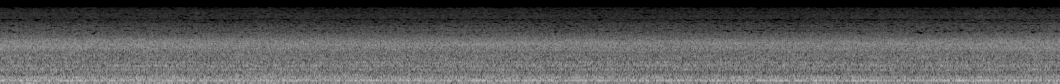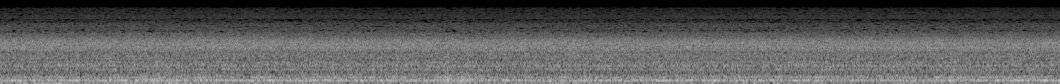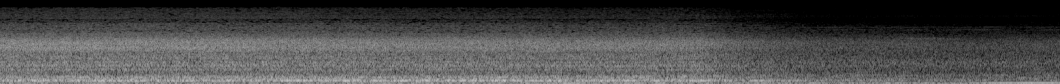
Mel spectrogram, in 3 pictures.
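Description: Tunnel car wash machinery running steadily as a car is conveyed out of the exit: a loud, even rushing noise over a low hum. The noise shuts down and fades about two seconds before the end.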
